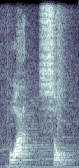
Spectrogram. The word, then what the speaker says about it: poisson: Peixe, poisson, lembra do rei que eu falei? R-O-I, roi. Então, sempre que tiver O-I, é wa. Poisson, não é são, nem ão, de aotil não, poisson.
